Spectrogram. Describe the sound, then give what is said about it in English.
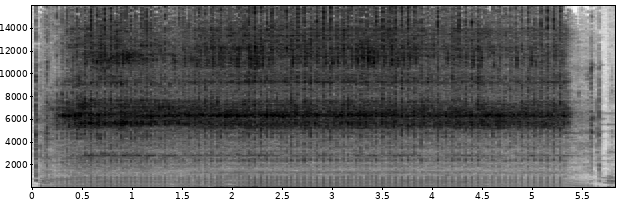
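A Makita 25cc petrol two-stroke engine is started for a demonstration and runs loud with a steady, raspy, rattling buzz for about five seconds before abruptly cutting out. No voices are heard. “Just like to demonstrate the 25cc petrol two-stroke engine for you. Just like to start that up now for you.”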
